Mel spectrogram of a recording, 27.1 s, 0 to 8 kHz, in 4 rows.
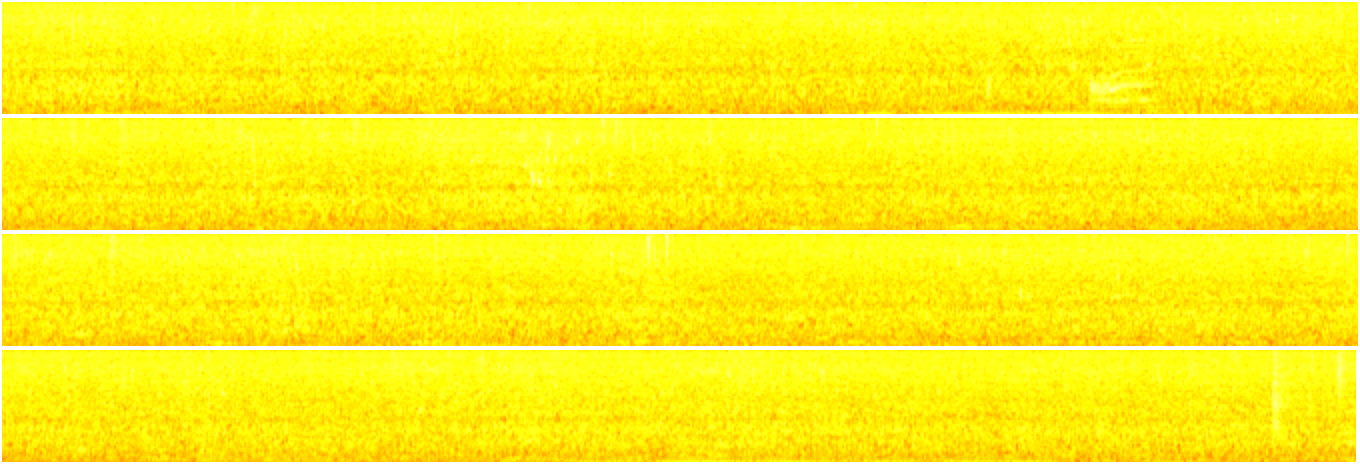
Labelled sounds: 5.5	5.8	fish, 1.0 to 1.3 kHz

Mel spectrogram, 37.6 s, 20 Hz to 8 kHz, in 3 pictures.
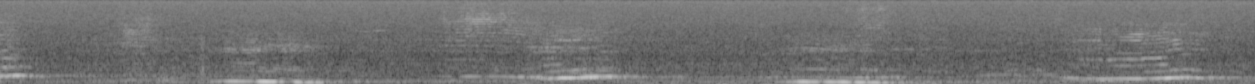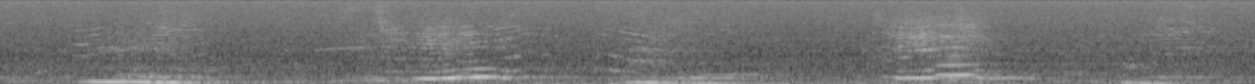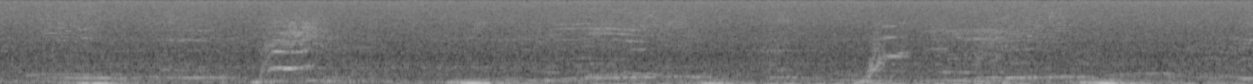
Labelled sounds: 2.1	3.0	humpback whale, 1.2 to 1.6 kHz
4.4	5.8	humpback whale, 1.3 to 4.2 kHz
8.0	8.9	humpback whale, 1.2 to 2.9 kHz
11.1	11.8	humpback whale, 0.83 to 2.4 kHz
13.3	14.6	humpback whale, 0.96 to 2.9 kHz
15.7	16.2	humpback whale, 1.2 to 1.4 kHz
17.1	17.7	humpback whale, 0.80 to 2.0 kHz
18.7	19.1	humpback whale, 0.80 to 2.6 kHz
21.3	22.2	humpback whale, 1.2 to 2.3 kHz
24.0	24.6	humpback whale, 1.3 to 2.8 kHz
26.9	27.2	humpback whale, 1.8 to 1.9 kHz
27.8	28.2	humpback whale, 1.1 to 1.3 kHz
30.7	31.5	humpback whale, 2.1 to 2.9 kHz
33.9	34.2	humpback whale, 0.80 to 1.2 kHz

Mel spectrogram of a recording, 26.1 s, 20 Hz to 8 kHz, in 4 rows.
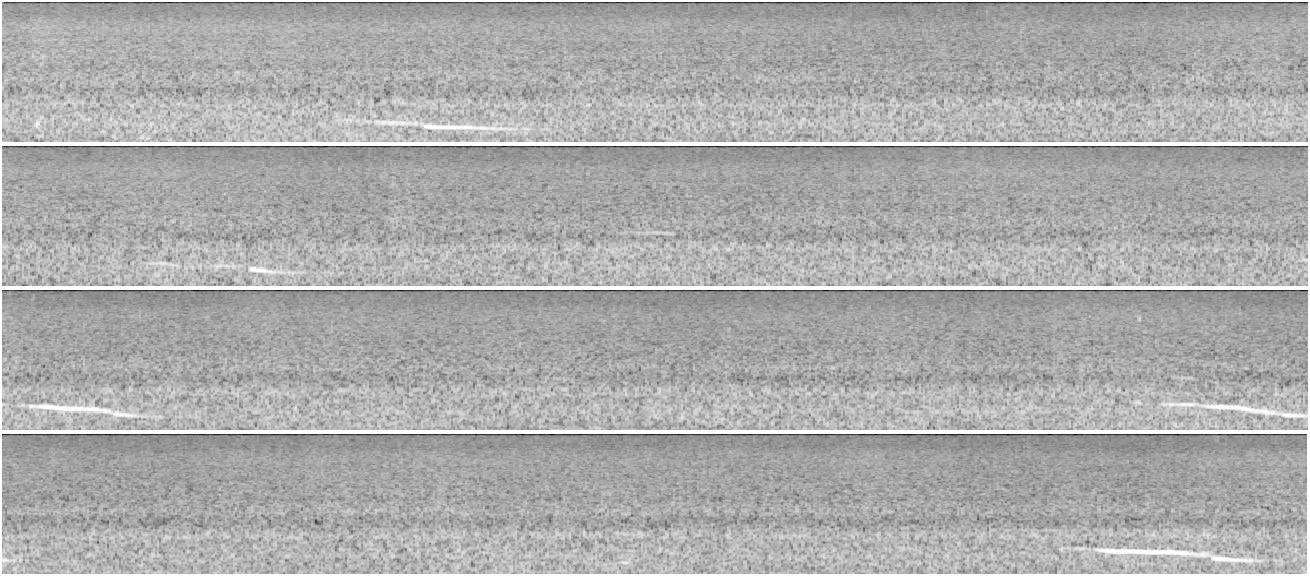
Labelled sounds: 9.6	9.9	humpback whale, 1.1 to 1.2 kHz

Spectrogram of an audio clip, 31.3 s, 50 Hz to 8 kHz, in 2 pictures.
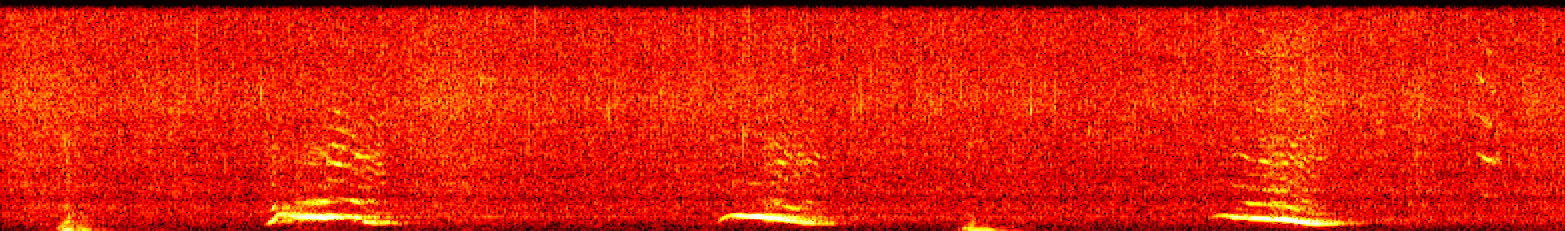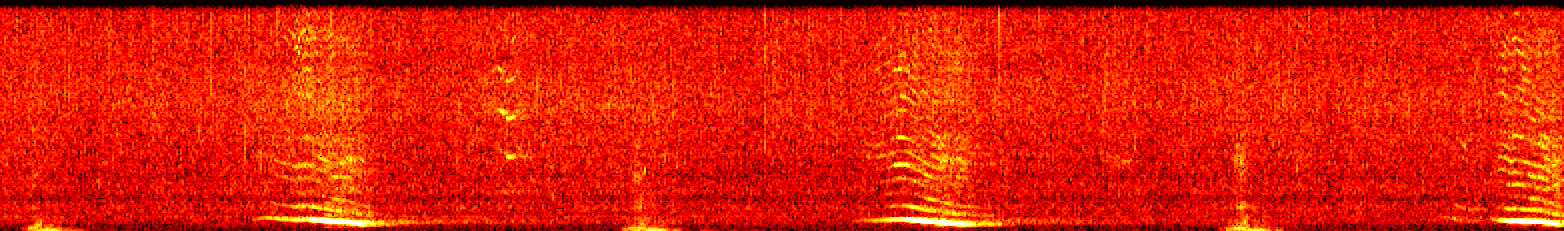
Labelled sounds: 2.9	3.9	humpback whale, 0.94 to 3.7 kHz
7.3	8.1	humpback whale, 0.78 to 1.8 kHz
12.3	13.1	humpback whale, 0.78 to 2.8 kHz
14.8	15.0	humpback whale, 2.3 to 2.8 kHz
18.3	19.2	humpback whale, 0.78 to 2.6 kHz
20.6	20.9	humpback whale, 2.5 to 2.9 kHz
24.3	25.3	humpback whale, 0.78 to 5.7 kHz
30.2	31.2	humpback whale, 0.78 to 6.6 kHz

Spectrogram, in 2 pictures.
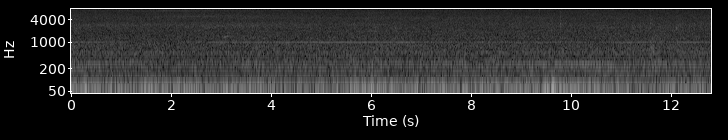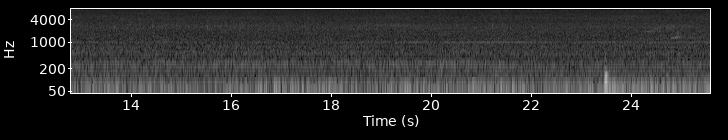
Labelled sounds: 24.3	25.1	killer whale, 1.2 to 3.0 kHz

